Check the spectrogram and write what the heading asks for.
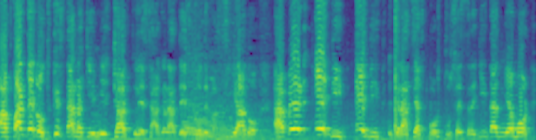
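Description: A woman's voice: a little high, very animated, unhurried, few pauses, faint music behind. Affectionate Mexican woman streamer. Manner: affectionate, calls viewers "my love", sings snatches. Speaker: game streamer. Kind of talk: live game stream, reading chat.

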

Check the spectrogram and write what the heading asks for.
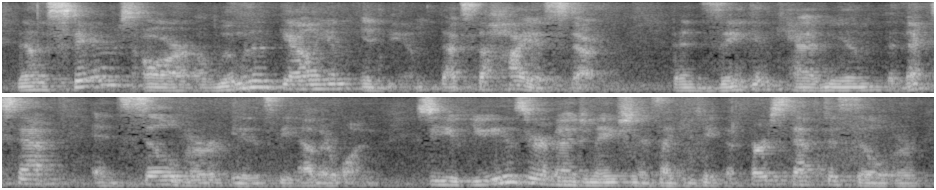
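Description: A man lecturing as a professor in a lecture hall, explaining things in a casual, self-deprecating way. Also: lowish voice. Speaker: chemistry professor. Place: indoor lecture hall with projector screen and chalkboard. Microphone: distant from the speaker. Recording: roomy lecture hall, distant mic, noisy.

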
